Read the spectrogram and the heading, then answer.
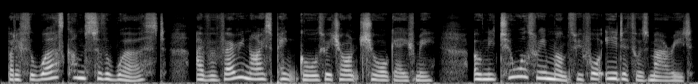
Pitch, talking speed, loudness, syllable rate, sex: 230 Hz, 240 wpm, -16 LUFS, 6.0 syllables/s, female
